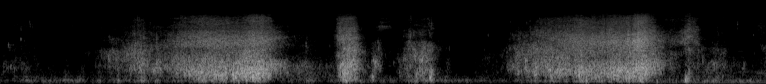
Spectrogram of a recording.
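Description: Small waves wash onto the shore and break.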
